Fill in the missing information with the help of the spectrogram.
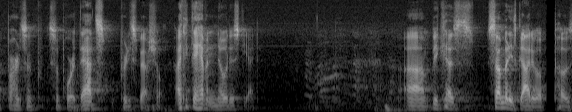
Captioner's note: laughter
